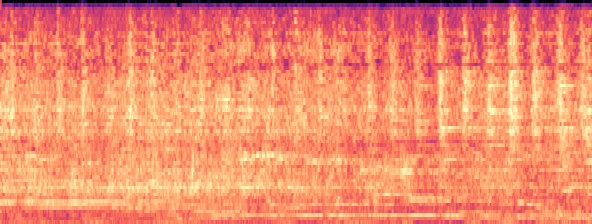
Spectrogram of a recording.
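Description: Live band performance of a Latin song: a man sings into a microphone and holds a long note through most of the stretch, backed by acoustic and electric guitars and trumpets.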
